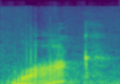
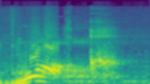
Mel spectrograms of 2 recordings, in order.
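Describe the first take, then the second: First: Said in the usual way. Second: Walk pitched up high and louder, rising; a startled "Walk?" going up; shocked rising query on the word walk; surprised question. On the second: Shown as a demonstration. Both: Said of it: "I can say it like this".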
